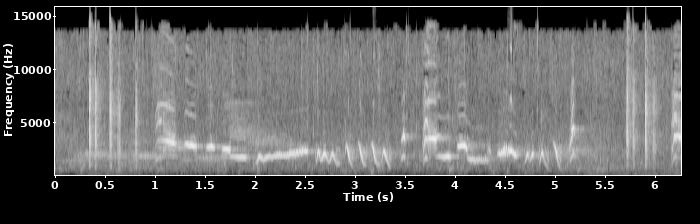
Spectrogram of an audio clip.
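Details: White-rumped shama song for training captive birds: a continuous flow of warbled whistles, quick slurred notes and sharp clicks, varied and melodic, with a faint low hum near the end.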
